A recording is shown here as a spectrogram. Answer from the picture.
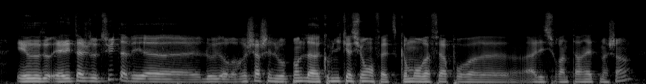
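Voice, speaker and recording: With hardly any pauses, a man rushes along at a very fast pace in a medium pitch and fairly even intonation. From Alsace, France. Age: 40s. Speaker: party organizer and entrepreneur. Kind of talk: casual interview.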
